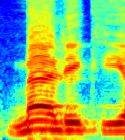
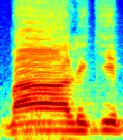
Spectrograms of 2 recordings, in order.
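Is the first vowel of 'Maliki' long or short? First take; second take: short; long. First: The first vowel of Maliki is short. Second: The first vowel of Maliki is lengthened. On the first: It means king. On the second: It means the one who owns.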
